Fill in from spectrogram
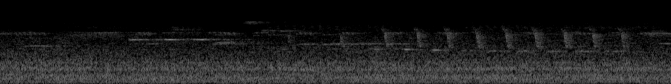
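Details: A song sparrow singing from his favourite high perch on a power transformer in the Great Smoky Mountains gives a few clear whistled notes, then about ten quick sharp repeated notes, over a loud steady rumble, with other bird species competing.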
